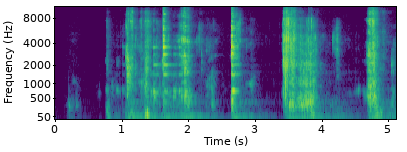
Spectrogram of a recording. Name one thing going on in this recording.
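A man bites into crispy fried food with a loud crunch.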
